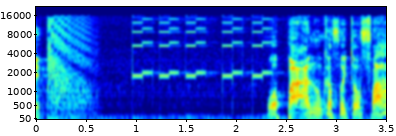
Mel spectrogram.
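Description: Electronic video game bleeps chirp in short bursts.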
